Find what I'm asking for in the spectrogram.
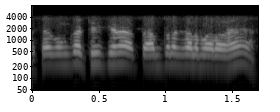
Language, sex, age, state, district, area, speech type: Santali, male, 45-60, Odisha, Mayurbhanj, rural, conversation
